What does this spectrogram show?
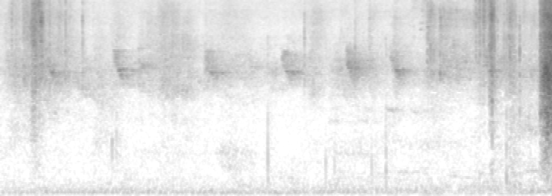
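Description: Small birds chirping now and then over faint outdoor background noise, with a brief louder noise near the end.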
